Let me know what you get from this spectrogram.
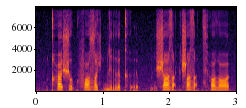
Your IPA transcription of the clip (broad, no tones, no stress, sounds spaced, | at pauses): qʰ ʏ ʃ o k f o zˤ ʏ ç ɡ͡b i r ə kʰ ə̰ ɾ ə̰ pː ḭ ʃ i zˤ ḭ k ʃ i zˤ ḭ t͡sʰ ʏ ðˤ ɵ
